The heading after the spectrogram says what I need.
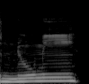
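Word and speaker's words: Noomi: um I think it's numi numi rep price I always thought it was Naomi but it's two o's that looks like new me to me um I'm unfamiliar with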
